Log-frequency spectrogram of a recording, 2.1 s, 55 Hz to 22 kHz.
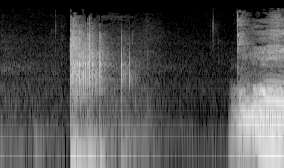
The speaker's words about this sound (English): Roll your strength check. Roll your d12. Keep it in the dice roller.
